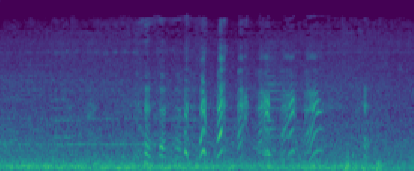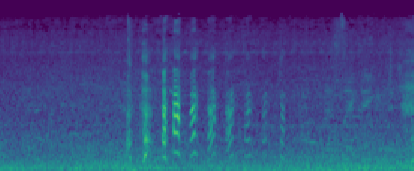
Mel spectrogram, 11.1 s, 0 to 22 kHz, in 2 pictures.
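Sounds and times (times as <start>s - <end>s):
low background rumble: 0.0s - 11.0s
high squealing laugh: 1.8s - 5.1s, 7.2s - 9.7s.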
